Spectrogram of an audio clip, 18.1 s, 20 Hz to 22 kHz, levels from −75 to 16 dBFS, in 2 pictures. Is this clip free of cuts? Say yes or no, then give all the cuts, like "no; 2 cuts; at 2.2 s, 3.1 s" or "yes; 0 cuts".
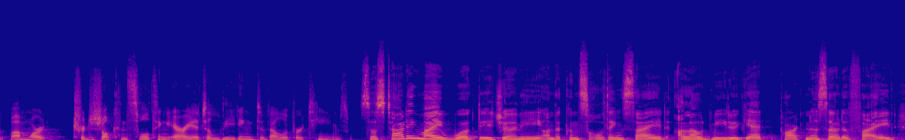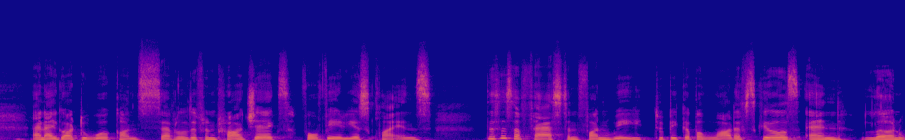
no; 1 cut; at 3.5 s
